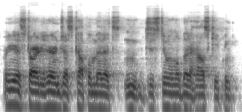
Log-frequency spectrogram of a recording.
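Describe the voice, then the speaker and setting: Raspy, hoarse man, low voice. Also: steady tone, rapid-fire, a bit bright. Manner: rambling, with many fillers and restarts. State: hoarse from bronchitis. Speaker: livestream show host. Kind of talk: casual live-stream chat with viewers.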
